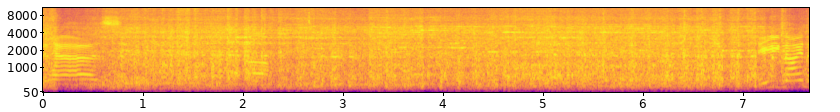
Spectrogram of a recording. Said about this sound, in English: Another train that is passing by is CP402.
